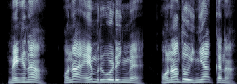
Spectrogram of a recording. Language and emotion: Santali, angry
